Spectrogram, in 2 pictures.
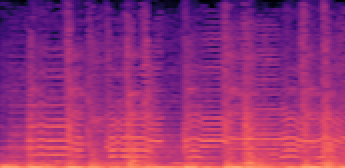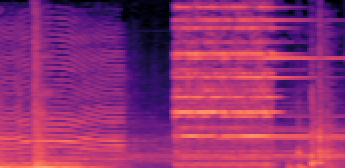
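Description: A telephone ring plays as a sound effect during a school annual day stage play. Music runs first, then a brief hush, then a loud, sustained electronic ringing tone.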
